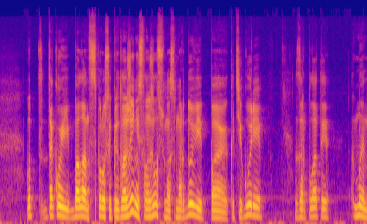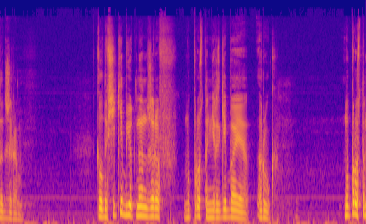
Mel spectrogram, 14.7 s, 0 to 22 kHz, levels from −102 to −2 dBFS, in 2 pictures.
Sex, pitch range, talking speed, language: male, 115-160 Hz, 100 wpm, Russian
